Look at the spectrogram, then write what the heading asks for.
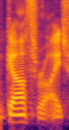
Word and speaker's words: Gathright: and then he adds the gath in gathrite rhymes with bath or as I would say because I'm a posh British person the Garth in Garth right rhymes with bath Jordan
